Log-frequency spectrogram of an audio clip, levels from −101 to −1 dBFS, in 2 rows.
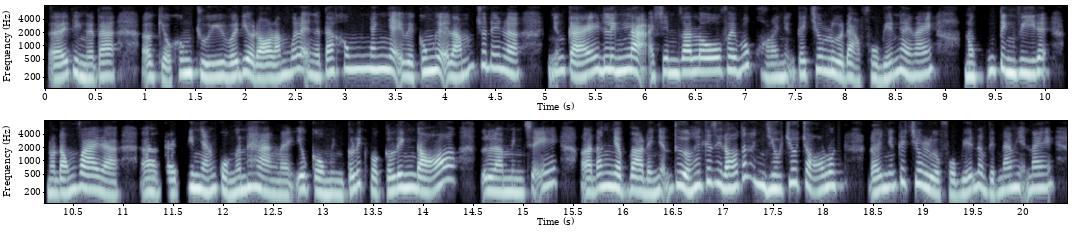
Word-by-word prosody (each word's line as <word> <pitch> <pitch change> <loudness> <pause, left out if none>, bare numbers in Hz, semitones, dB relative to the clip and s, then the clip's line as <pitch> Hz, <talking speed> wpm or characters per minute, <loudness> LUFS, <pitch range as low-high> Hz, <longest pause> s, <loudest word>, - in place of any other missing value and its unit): ấy, 195 +5 -1
thì 250 - 0
người 190 -2 0
ta, 215 +1 -1 0.2
ờ, 200 - -3
kiểu, 170 -6 -5
không 245 +7 +2
chú 220 - -1
ý 205 +2 +1
với 210 +2 +1
điều 250 -1 +3
đó 190 -1 +3
lắm, 205 +5 0
với 280 - -2
lại 240 -7 -3
người 210 -1 -2
ta 255 +4 0
không 300 +3 -1
nhanh 305 0 +4
nhạy 250 -6 0
về 210 - +1
công 265 +7 +3
nghệ 285 -7 +2
lắm. 210 - -1
Cho 370 - -3
nên 320 -2 -2
là 245 -5 0 0.3
những 270 +2 -4
cái 225 +4 +2
link 290 0 +4
lạ 280 -2 +5
trên 250 +1 0
Zalo, 265 +2 +3
Facebook 290 +6 -1
hoặc 200 -4 -7
là 200 - -2
những 210 +4 -2
cái 230 -1 -3
chiêu 290 +2 -2
lừa 250 -5 +2
đảo 200 -5 -3
phổ 195 -2 -4
biến 200 +8 -2
ngày 260 -5 +1
nay 225 +1 -2
ấy, 275 - -4 0.3
nó 210 -1 +2
cũng 280 - -2
tinh 255 -5 +6
vi 245 -1 +2
đấy, 270 0 -1 0.2
nó 195 - -3
đóng 195 +4 0
vai 235 -4 +3
là, 180 -3 -3 0.2
à, 200 - -4
cái 190 0 -5
tin 250 -2 +5
nhắn 225 +1 +2
của 215 -5 -2
ngân 210 +5 +1
hàng 220 -8 +1
này 175 -1 -5
yêu 235 +1 +1
cầu 200 -3 -1
mình 185 -1 -2
click 235 +7 -3
vào 200 -3 -4
cái 210 - 0
link 250 +1 +4
đó 220 - +3 0.2
là 210 -1 0
mình 200 -1 0
sẽ, 280 +10 -6 0.2
ờ, 205 - -1
đăng 255 +5 +2
nhập 245 -4 +4
vào 215 -2 +2
để 190 - -1
nhận 215 +4 -4
thưởng 250 -5 +3
hay 275 - +3
cái 340 - -1
gì 310 - -1
đó, 245 +2 +3
rất - - -3
là 305 - +1
nhiều 235 0 +4
chiêu 330 - -1
trò 250 -6 -3
luôn. 275 +3 +1 0.3
Đấy, 205 +5 -2
những 260 +2 0
cái 335 +1 -4
chiêu 310 - 0
lừa 225 -7 +2
phổ 185 -1 -7
biến 205 +8 -3
ở 255 - -3
Việt 190 -1 -7
Nam 230 +3 0
hiện 255 -3 -2
nay 245 +1 0
ấy 255 +3 -4
235 Hz, 305 wpm, -20 LUFS, 205-265 Hz, 0.3 s, tinh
